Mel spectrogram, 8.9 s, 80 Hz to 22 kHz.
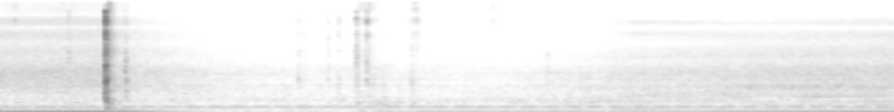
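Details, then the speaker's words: Galaxy 9-inch desk fan (model 2154 believed), with a motor the owner thinks is an old, higher-quality Sanyo motor: after a click, a low, steady, distinct hum with no rattle or wobble; normal, healthy running. "so the motor on this one has a different sound to it i think it's probably a better slightly higher quality motor i think it's a sanyo motor"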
